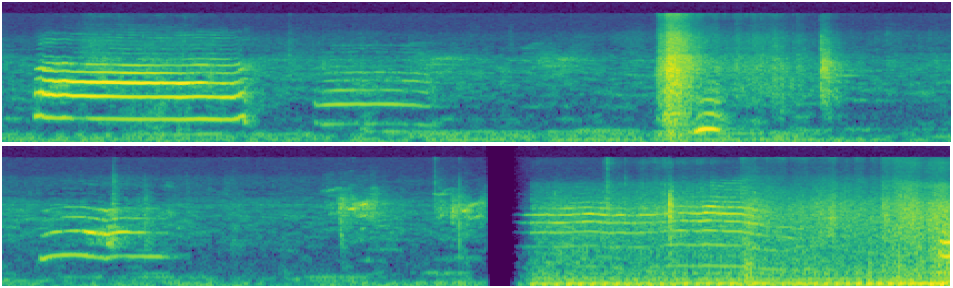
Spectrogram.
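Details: Cat playing with a fish meows repeatedly, long bright wavering calls at the start and end, with a short dip-and-rise call in between, mixed with clattering knocks and a loud noisy burst near the finish.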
